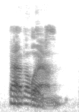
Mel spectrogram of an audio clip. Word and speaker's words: Attilan: How do you say the A-T-T-I-L-A-N? – Adelan. Adelan. – Yeah, that's what Adelan.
